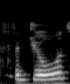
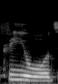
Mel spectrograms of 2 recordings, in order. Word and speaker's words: fjords: in English at least we pronounce this word fjords not for George but fiords as if it were a why but thank you augment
